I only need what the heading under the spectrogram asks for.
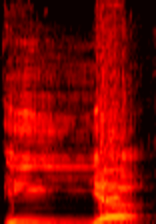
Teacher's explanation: صوت الياء لا ينقطع لانها حرف رخو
